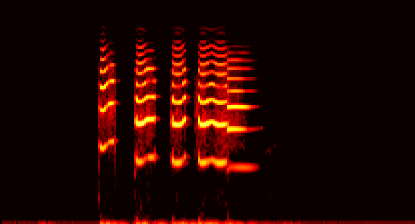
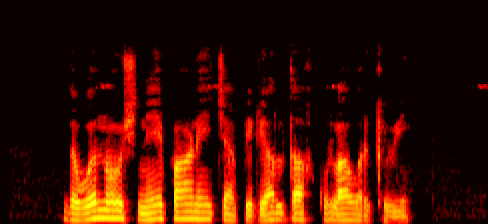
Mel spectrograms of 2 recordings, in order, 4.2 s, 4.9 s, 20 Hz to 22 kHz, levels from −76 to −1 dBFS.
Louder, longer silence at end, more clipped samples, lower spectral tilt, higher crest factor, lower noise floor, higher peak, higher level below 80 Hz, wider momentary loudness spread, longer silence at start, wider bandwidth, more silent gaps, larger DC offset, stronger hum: first, -13 LUFS vs -23 LUFS; first, 1.65 s vs 0.8 s; neither; second, 6.5 dB/octave vs -7 dB/octave; about the same, 16 dB vs 18 dB; about the same, -68 dBFS vs -66 dBFS; about the same, -4 dBFS vs -6 dBFS; about the same, -54 dBFS vs -56 dBFS; second, 6 LU vs 11 LU; first, 1 s vs 0.65 s; first, 13.5 kHz vs 9.6 kHz; neither; neither; neither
